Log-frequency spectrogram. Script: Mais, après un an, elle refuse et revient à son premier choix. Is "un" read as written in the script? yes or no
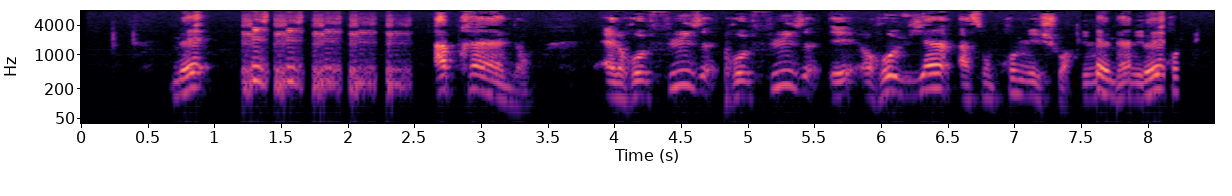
yes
